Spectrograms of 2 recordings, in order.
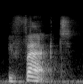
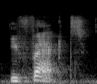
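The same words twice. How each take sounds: No difference in how they are said.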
